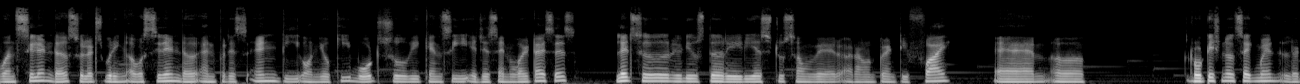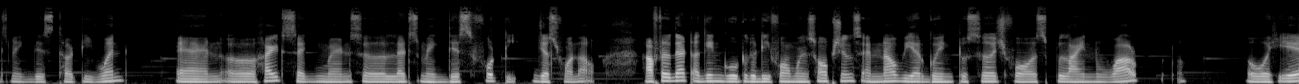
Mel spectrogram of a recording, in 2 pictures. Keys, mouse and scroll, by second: 2.3-3.3 typing, 4.0 scroll up 1, 7.5 click, 9.1 Return, 12.8 click, 13.9 Return, 16.8 click, 18.2 Return, 19.1-22.8 drag.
